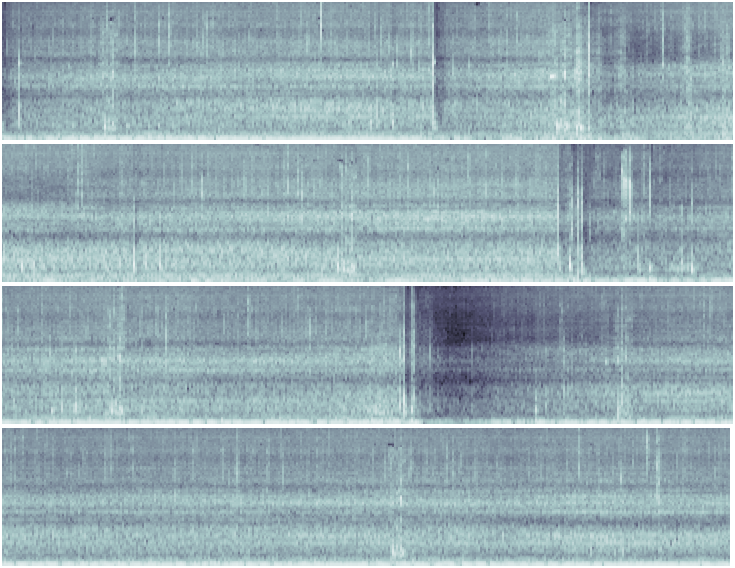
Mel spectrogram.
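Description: Steady low rushing rumble of water flowing past a GoPro housing towed underwater, with the steady hum of the towing boat's motor running through it. The noise drops away for about a second about two-thirds of the way through, then returns.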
